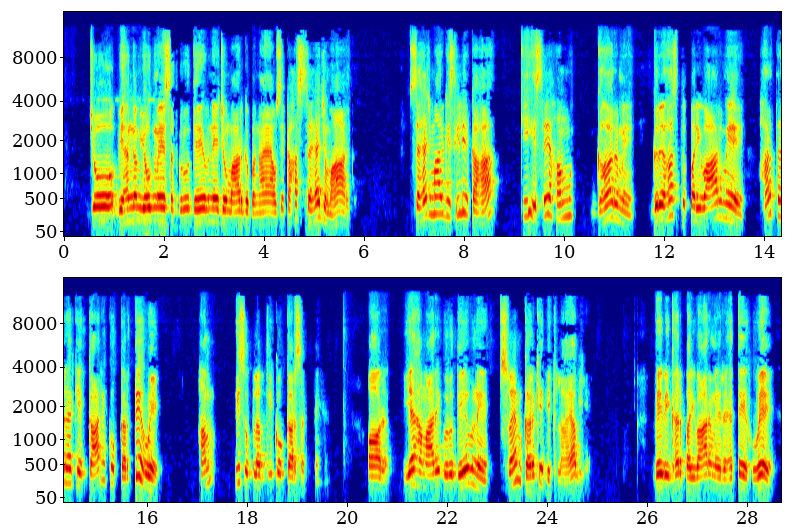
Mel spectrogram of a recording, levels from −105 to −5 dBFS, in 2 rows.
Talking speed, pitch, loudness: 115 wpm, 205 Hz, -17 LUFS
